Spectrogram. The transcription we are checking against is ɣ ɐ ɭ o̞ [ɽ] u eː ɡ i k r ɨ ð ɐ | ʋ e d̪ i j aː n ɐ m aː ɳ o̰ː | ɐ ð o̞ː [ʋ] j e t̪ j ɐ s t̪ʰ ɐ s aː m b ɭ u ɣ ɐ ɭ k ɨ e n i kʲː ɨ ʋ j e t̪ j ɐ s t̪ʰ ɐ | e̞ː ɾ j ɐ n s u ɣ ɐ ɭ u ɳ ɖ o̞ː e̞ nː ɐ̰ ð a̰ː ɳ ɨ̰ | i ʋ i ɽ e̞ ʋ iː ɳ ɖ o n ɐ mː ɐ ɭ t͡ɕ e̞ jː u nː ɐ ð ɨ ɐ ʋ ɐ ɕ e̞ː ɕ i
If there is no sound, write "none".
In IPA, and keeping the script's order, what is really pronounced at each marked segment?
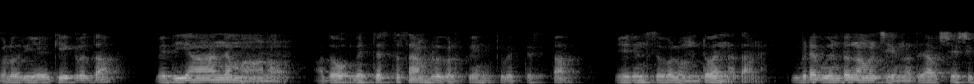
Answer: ɾ, ʋ

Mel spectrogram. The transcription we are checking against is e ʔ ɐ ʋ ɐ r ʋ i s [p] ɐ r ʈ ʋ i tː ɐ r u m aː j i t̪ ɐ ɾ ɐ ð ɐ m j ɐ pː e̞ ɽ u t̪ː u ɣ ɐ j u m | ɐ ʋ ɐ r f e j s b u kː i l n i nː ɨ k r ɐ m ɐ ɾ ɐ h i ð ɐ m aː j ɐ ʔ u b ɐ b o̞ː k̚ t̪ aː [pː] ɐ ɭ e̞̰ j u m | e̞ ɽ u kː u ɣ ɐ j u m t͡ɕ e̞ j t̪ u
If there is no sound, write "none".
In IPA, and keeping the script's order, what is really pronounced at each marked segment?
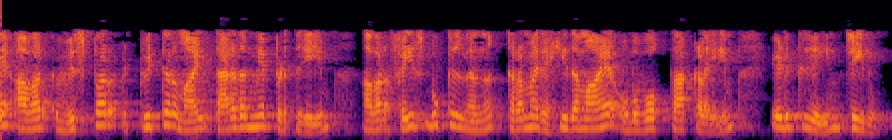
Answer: p, kː

